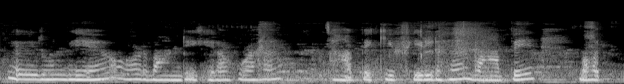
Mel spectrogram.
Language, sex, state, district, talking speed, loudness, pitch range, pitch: Hindi, female, Bihar, West Champaran, 175 wpm, -13 LUFS, 210-230 Hz, 215 Hz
